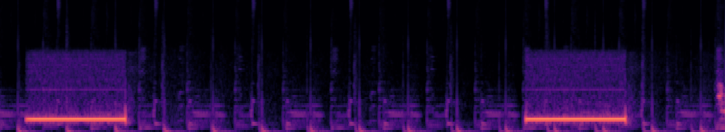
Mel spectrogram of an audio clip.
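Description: An outgoing telephone call rings: two steady one-second ringing tones sound about four seconds apart over a regular, rhythmic thumping beat that runs throughout.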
